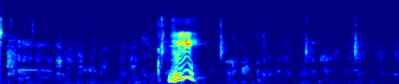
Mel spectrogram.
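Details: German Shepherd puppies in Jaipur, Rajasthan, India: one loud, short yelp that climbs then drops in under half a second, rich in stacked overtones. Faint clicks and soft background voices sit around it.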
